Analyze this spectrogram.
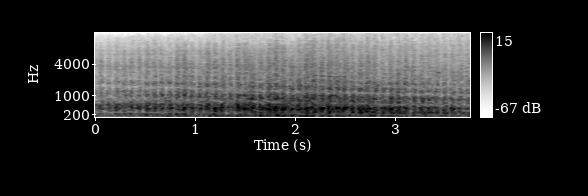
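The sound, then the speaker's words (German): A train rolls steadily along the rails, a continuous mechanical rumble with a fast rhythmic clatter that holds at an even loudness throughout, with no voices. “Die Eisenbahn breitet sich über das Land aus.”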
